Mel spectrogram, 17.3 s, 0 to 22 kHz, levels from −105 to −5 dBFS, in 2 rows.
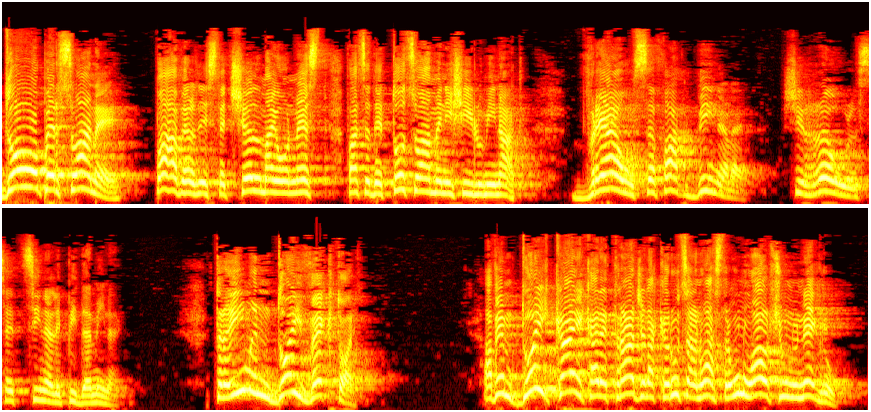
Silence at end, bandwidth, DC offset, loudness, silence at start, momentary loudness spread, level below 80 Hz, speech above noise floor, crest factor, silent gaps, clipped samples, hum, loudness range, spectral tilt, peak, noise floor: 0.15 s; 13 kHz; under 0.1%; -13 LUFS; 0 s; 11 LU; -58 dBFS; 64 dB; 14 dB; none; under 0.1%; none; 6 LU; -3 dB/octave; 0 dBFS; -77 dBFS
